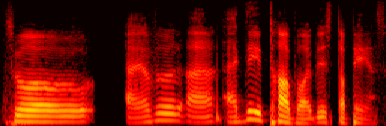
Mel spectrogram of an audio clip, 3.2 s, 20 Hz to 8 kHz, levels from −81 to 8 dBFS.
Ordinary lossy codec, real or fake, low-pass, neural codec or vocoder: none; fake; none; codec, 16 kHz, 0.5 kbps, X-Codec, HuBERT features, trained on general audio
